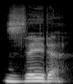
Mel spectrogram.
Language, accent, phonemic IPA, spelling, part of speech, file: English, US, /ˈzeɪtə/, zeta, noun, En-us-zeta.ogg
